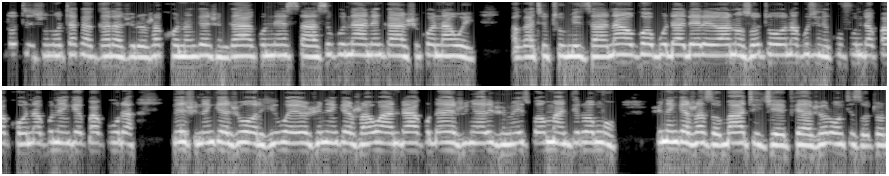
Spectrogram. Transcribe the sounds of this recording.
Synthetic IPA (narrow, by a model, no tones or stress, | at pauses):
notiʐino̞takaɡʱaɾaʐiɾoʐakʰo̞naŋɡe̞ʐiŋɡaːkune̞saːs̬ikuneane̞ŋɡːʐiko̞nawe̞ | ʋakatitʰumid͡zanaok̬oɓuɗaɗe̞ɾe̞joano̞zo̞t̬o̞ːnak̬ut̬ine̞kufundakwakʰo̞nak̬une̞ŋɡe̞kwakuɾa | ne̞ʐine̞ŋɡe̞ʐiwo̞rɦiwe̞joʐine̞ŋɡe̞ʐawandakuɗaiʐiɲaɾiʐino̞iswaomandiɾo̞mwo | ʐine̞ŋɡe̞ʐazo̞ɓatid͡ʒe̞pʰiaʐoɾot͡ʃizo̞toːna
